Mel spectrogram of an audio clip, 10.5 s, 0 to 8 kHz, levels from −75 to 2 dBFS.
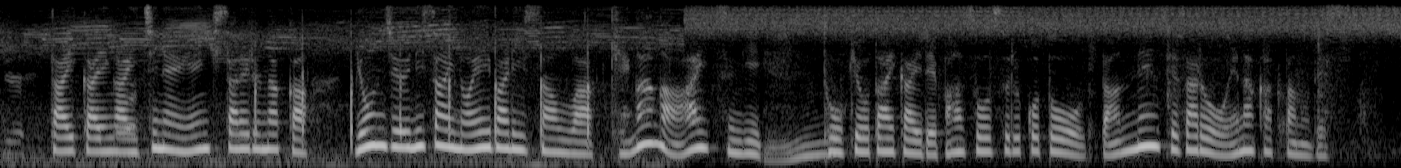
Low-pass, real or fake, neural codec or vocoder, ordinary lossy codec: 7.2 kHz; real; none; none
